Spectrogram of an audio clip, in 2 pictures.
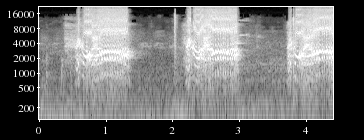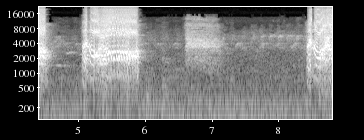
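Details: Black-naped oriole used as decoy: a run of loud, rasping, mewing cries, each near a second long, repeated roughly every one and a half seconds, with brief quieter gaps.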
